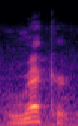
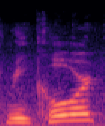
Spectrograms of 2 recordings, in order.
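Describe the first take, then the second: First: Record said as REK-erd, stress on the first syllable; pronunciation. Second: Record said as REE-cord, stress on the second syllable: ri-KORD; pronunciation. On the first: Preacher showing the class REK-erd. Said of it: "sometimes it's pronounced record". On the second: Preacher showing the class ri-KORD. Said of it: "is pronounced record". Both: Shown as a demonstration.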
